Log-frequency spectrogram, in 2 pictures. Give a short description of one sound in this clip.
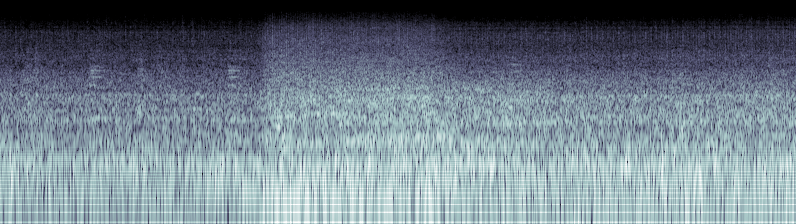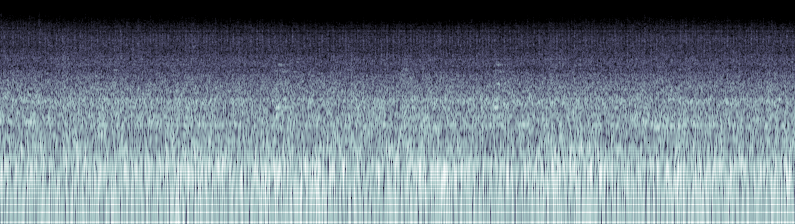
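A heavy truck engine rumbles and labours steadily.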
